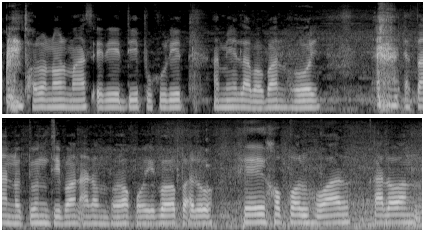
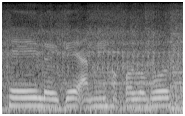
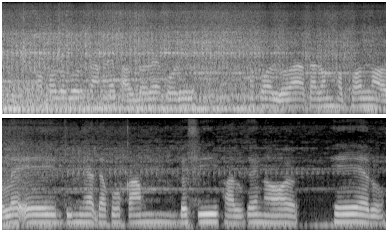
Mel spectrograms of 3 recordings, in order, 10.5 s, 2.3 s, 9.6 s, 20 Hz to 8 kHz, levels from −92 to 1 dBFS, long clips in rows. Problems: background sounds at intervals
